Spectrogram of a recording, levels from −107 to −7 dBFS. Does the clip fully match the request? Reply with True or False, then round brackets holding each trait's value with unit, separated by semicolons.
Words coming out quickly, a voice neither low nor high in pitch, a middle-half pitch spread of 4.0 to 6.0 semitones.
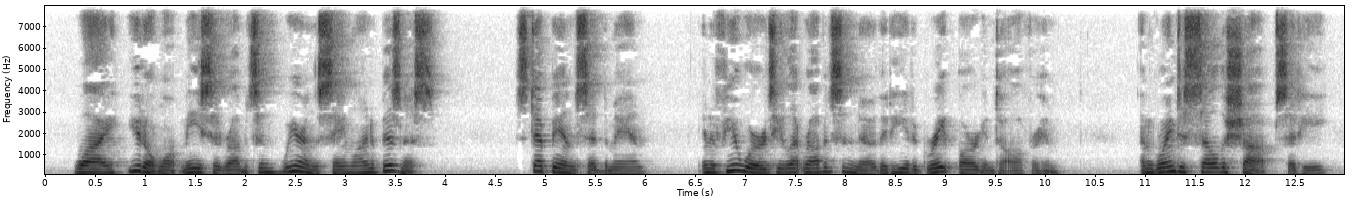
True (210 wpm; 170 Hz; 4.3 semitones)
